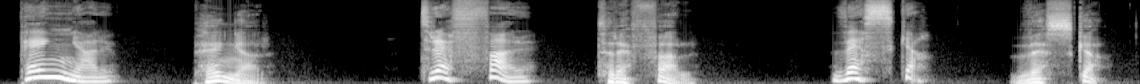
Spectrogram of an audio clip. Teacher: E och ä plus lång konsonant. Samma ljud.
